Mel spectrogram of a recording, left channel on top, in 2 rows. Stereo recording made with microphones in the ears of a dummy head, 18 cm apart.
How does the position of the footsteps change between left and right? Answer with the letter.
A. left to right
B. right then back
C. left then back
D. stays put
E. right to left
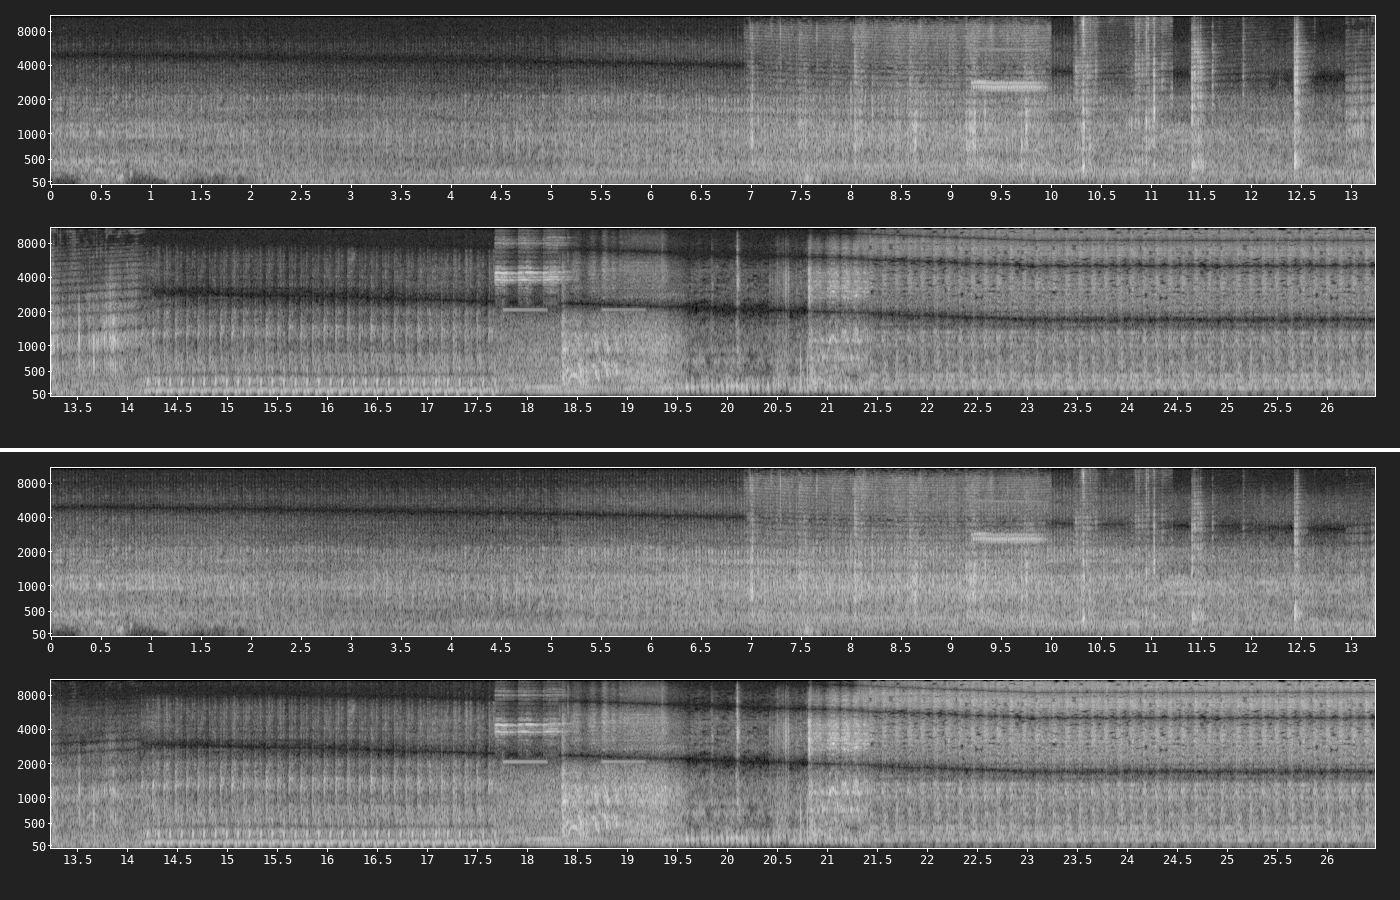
E.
